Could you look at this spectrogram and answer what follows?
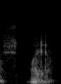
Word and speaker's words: steuern: Steuern, again here we have a word with an SD, so remember to pronounce it like sh, ja, steuern.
